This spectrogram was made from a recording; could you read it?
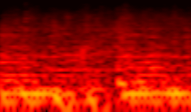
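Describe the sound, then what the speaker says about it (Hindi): Steady rain falls in a dense, even hiss that lasts the whole brief moment, close and moderately loud with no voices. "कितनी बारिश हो रही है"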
